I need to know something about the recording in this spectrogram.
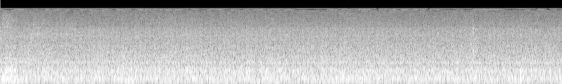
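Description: Steady outdoor background noise with a low engine hum from nearby road vehicles.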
